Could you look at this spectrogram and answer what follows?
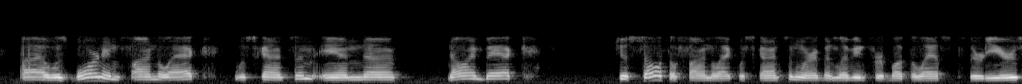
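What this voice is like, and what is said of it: Mild regional Wisconsin accent. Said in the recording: “you have a little bit of an accent ... if anybody has any trouble understanding your words”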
